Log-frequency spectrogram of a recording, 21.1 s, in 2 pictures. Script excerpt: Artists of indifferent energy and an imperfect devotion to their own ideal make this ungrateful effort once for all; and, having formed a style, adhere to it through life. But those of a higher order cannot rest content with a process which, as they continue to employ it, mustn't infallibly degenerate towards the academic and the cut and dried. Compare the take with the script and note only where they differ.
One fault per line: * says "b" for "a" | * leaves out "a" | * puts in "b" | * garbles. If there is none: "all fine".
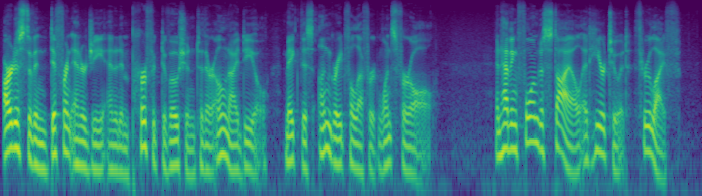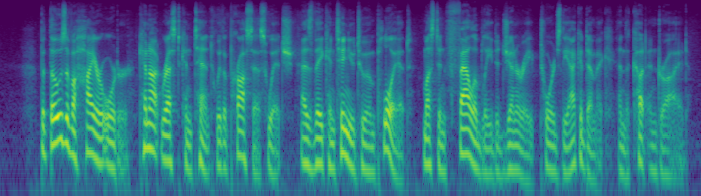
* says "must" for "mustn't"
